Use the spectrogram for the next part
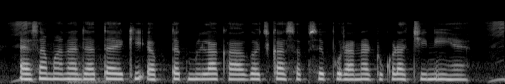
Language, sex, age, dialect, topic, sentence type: Hindi, female, 31-35, Hindustani Malvi Khadi Boli, agriculture, statement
